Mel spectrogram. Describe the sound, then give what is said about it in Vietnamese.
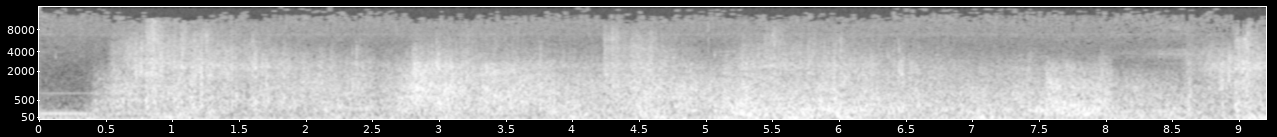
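Magical thunder rumbles as a low, continuous, faint roar that swells a little and holds steady throughout, with no sharp cracks. “Tiếng sấm sét trên không trung vang lên đùng đùng, nghe đến rợn cả người.”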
